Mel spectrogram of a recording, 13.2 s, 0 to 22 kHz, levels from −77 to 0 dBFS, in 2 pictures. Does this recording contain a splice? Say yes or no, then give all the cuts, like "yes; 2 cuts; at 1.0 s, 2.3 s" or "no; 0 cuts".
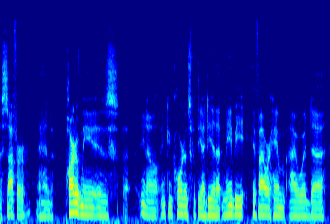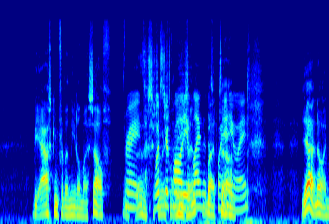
no; 0 cuts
